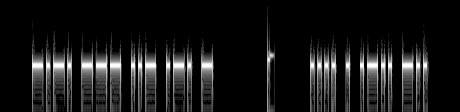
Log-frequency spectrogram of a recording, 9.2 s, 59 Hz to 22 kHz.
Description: Morse code, heard as a keyed tone, about 17 wpm, 700 Hz. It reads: COURT HELD
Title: Sentences from Top 1600 Words - New Word Drill Alt - 17wpm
